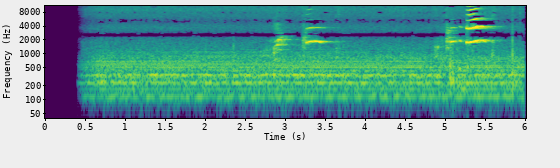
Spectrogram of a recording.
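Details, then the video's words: Snowshoe cat, a vocal breed with Siamese heritage, giving short high squeaky chirps: one brief squeak near three seconds, then a brighter, rising double squeak near five seconds, over a steady low indoor hum. "Squeaky Showshoe"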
